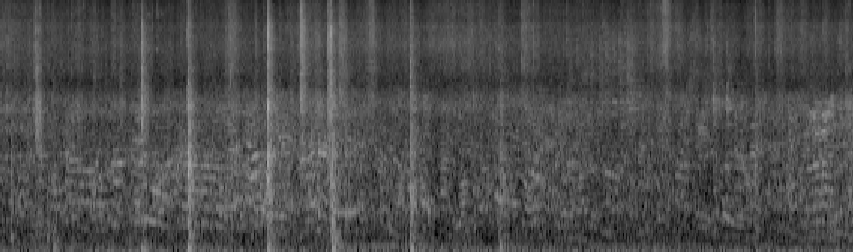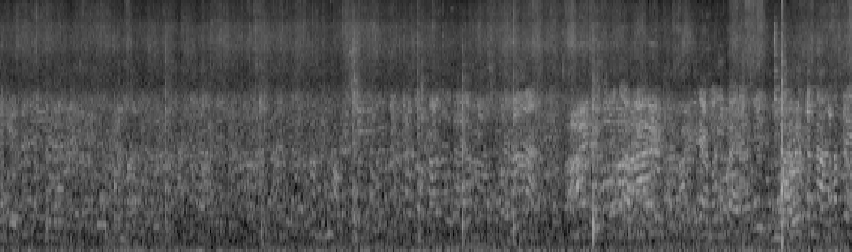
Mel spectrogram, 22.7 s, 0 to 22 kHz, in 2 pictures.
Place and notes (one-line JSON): {"title": "竹東中央市場, Zhudong Township - The sound of vendors", "date": "2017-01-17 11:18:00", "description": "Walking in the indoor and outdoor markets", "latitude": "24.74", "longitude": "121.09", "altitude": "123", "timezone": "GMT+1"}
